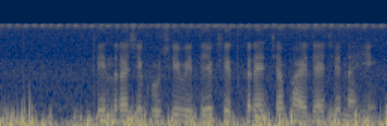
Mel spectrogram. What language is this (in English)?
Marathi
